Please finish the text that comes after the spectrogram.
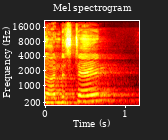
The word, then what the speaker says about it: understand: For compound verbs, stress is on second part. See, for example, understand. Do you understand what I am saying?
